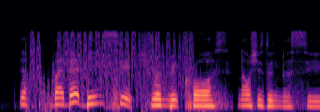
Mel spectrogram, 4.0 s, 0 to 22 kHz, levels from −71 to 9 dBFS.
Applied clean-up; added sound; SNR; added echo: none; Scratching (performance technique); 19 dB; none.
